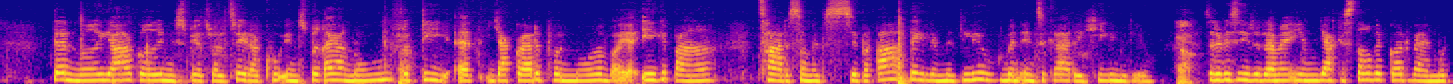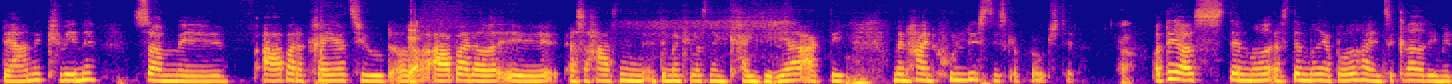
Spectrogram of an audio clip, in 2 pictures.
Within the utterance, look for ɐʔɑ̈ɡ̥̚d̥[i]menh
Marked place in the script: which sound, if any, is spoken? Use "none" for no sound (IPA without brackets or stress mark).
i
